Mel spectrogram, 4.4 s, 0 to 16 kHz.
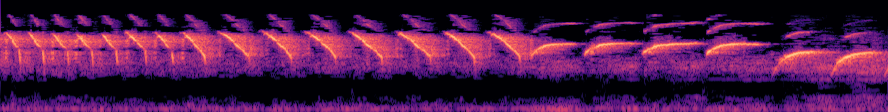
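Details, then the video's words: Albino white canary, a 2017 champion, singing a fast trill of descending notes that gradually slows into well-spaced, swooping downward whistles, each one longer and more drawn out. "Εκπαίδευση καναρινιών - θα κελαηδούν σαν αηδόνια White Canary Singing (Albino)"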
